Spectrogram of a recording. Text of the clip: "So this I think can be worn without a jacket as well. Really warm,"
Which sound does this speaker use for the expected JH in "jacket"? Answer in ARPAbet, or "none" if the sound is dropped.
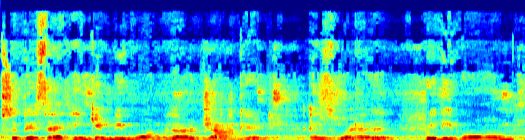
JH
